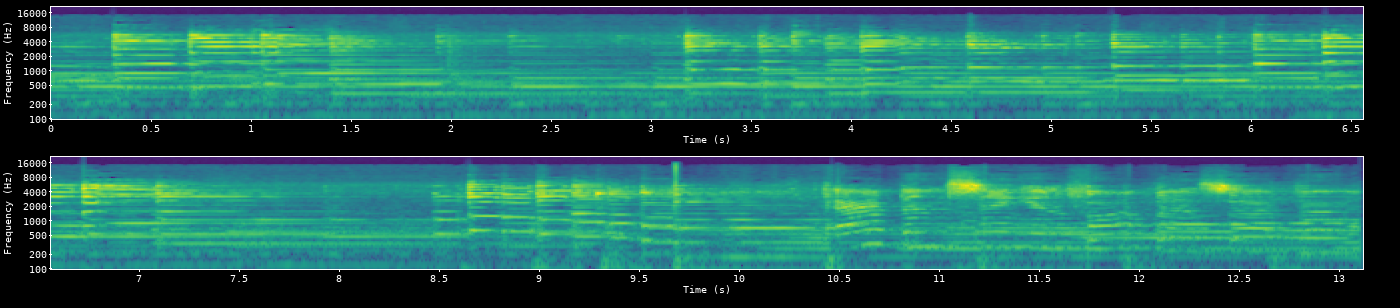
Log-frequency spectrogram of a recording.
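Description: Live acoustic string band playing a song's intro, with acoustic guitar and mandolin picking a bright, steady melody. A voice begins to sing near the end.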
